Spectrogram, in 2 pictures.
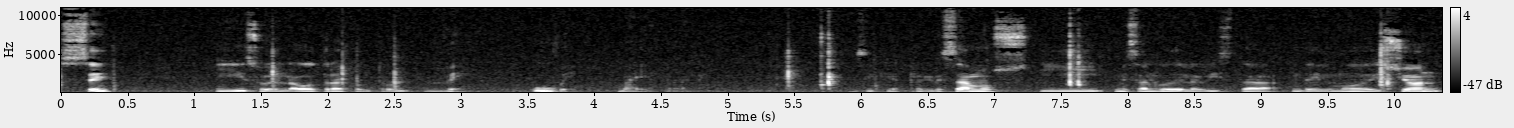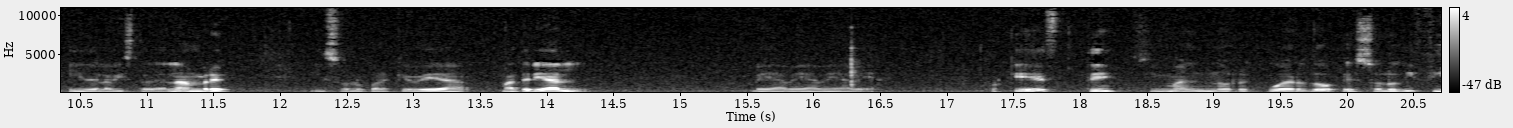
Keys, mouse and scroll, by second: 2.0 ctrl+v, 5.6 ctrl+Right, 7.4 Tab, 9.8 z, 11.9 click, 13.5 click, 14.9 scroll down 1, 15.8 scroll up 1, 16.3 shift+middle click, 17.7 right click, 19.5 click.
